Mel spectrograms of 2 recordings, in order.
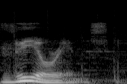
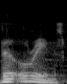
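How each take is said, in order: First: The article is said with a long 'thee' sound. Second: The article is said with a short 'thuh' sound. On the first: The speaker calls it right. "but the orange" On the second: The speaker calls it wrong. "Jadi bukan the orange"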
